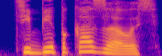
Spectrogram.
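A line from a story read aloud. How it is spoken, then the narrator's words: Dry reply. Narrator (Russian): сухо отозвался Илай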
